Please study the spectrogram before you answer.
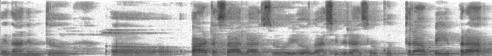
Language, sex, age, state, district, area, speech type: Sanskrit, female, 30-45, Andhra Pradesh, East Godavari, urban, spontaneous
